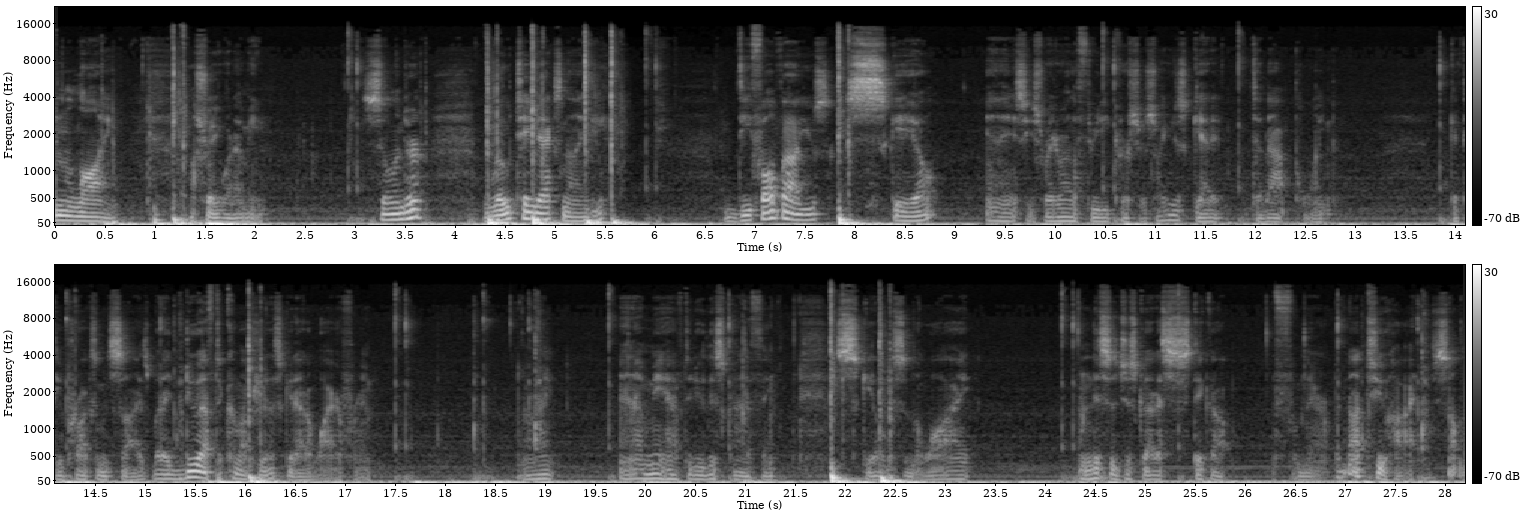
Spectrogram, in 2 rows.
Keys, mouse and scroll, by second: 1.1 shift+a, 4.3 r, 7.9 s, 10.2 click, 11.8-13.8 drag, 14.4 middle click, 16.0 z, 19.7-21.3 drag, 21.9 s, 25.3-26.9 drag, 27.2-28.2 middle drag.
